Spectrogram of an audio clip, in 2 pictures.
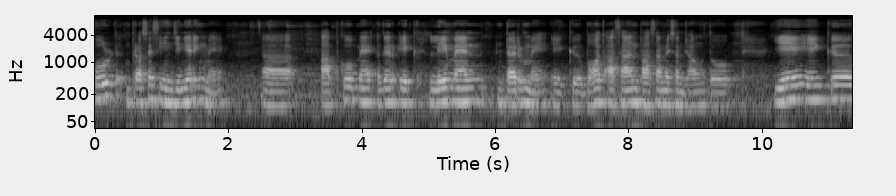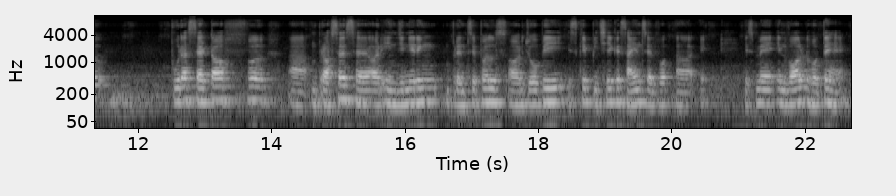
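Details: Adult male speaker; stuttering.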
